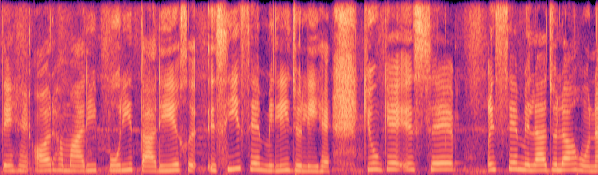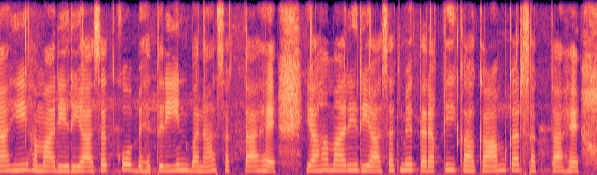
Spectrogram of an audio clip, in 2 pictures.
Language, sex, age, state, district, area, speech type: Urdu, female, 30-45, Uttar Pradesh, Lucknow, rural, spontaneous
